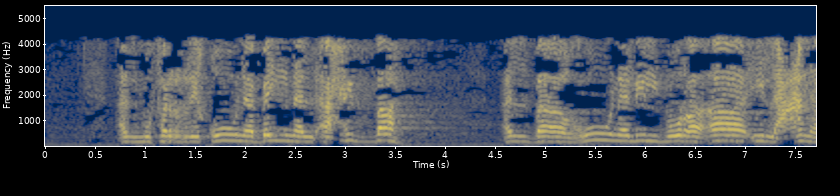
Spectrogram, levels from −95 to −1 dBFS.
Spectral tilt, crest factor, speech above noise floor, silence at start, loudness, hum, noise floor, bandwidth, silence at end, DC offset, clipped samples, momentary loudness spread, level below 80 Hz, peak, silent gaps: -6.5 dB/octave; 22 dB; 32 dB; 0.5 s; -23 LUFS; none; -55 dBFS; 4.5 kHz; 0 s; under 0.1%; under 0.1%; 10 LU; -68 dBFS; -2 dBFS; none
